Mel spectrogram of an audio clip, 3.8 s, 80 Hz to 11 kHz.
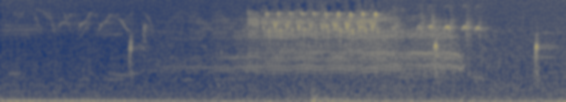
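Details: Marsh Wren in the background at the North Ottawa Impoundment, Minnesota, on June 12, near American Avocets: a rapid, buzzy, rattling trill lasting about one and a half seconds, over low wind rumble and scattered faint bird notes.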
